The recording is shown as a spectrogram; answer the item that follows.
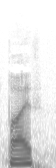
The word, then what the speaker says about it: lithe: Lithe, is that how you say it? Lithe? Lithe? – Lithe.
